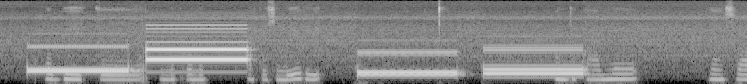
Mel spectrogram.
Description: Aircraft SELCAL, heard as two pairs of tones, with speech in Indonesian. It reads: FG-MS CE-DG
